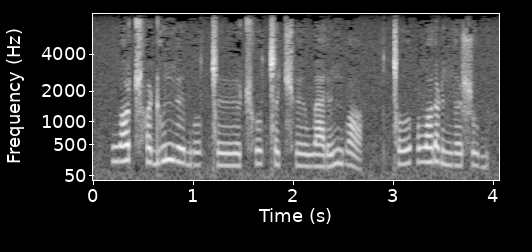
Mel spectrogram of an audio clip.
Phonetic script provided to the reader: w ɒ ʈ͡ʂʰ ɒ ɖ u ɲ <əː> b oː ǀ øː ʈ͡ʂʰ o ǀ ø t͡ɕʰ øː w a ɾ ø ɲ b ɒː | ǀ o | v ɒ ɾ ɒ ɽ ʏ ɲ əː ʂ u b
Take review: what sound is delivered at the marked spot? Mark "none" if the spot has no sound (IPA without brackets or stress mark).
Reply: øː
